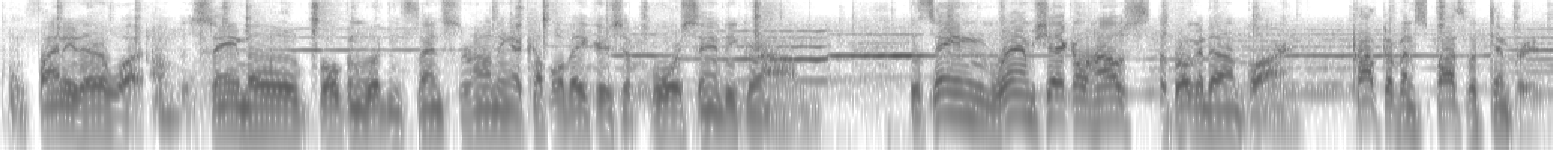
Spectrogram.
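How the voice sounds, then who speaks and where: An American actor playing a tough, wry insurance investigator in a hard-boiled old-time radio drama. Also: male voice, mid-range voice, very animated, normal speed, close to an everyday voice, low-quality recording. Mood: wry narrating. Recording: vintage radio recording with music.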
